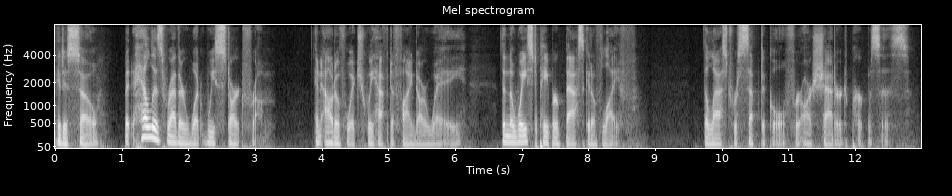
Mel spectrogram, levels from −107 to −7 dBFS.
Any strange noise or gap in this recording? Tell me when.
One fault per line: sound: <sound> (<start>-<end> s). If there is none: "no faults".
no faults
